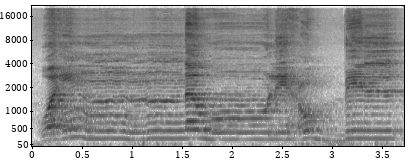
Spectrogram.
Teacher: नून मुशद्दद पर गुन्ना करेंगे, उल्टा पेश को एक अलिफ के बराबर खींच कर पढ़ना है।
